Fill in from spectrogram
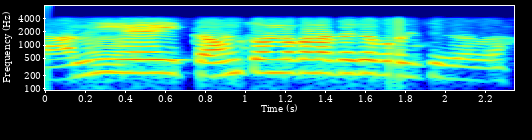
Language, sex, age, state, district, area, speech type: Bengali, male, 60+, West Bengal, Paschim Medinipur, rural, conversation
